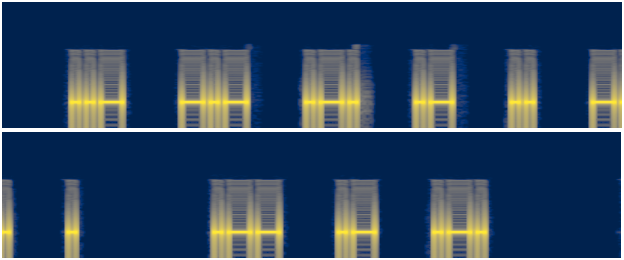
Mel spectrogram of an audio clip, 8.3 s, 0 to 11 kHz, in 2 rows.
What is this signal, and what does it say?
Morse code, heard as a keyed tone, about 25 wpm, spaced as for 15 wpm, 550 Hz. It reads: UKRAINE WAR
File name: podcast / News headlines-1x-25x15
